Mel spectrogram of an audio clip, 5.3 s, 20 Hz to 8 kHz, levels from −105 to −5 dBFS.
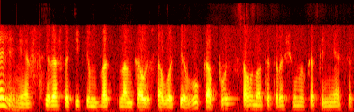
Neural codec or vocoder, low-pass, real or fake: none; 7.2 kHz; real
